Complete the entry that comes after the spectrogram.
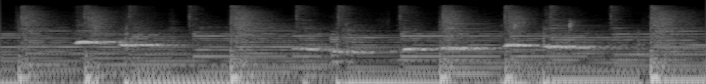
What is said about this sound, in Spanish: Y empieza a silbar.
